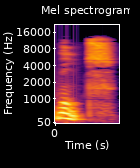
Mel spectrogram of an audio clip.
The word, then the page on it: waltz: British English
